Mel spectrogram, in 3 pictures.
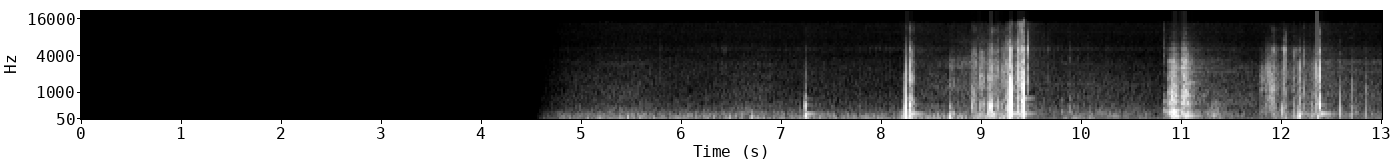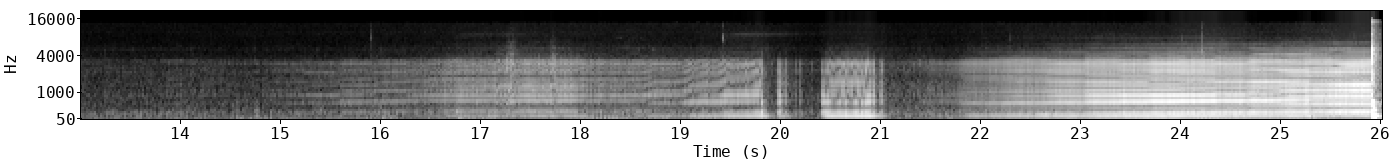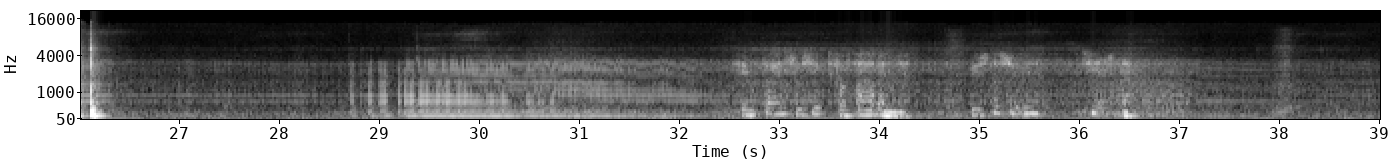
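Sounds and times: radio buzzing hum: 0:08.2 - 0:09.6, 0:10.8 - 0:39.0
radio tuning whistling tones: 0:28.6 - 0:39.0.

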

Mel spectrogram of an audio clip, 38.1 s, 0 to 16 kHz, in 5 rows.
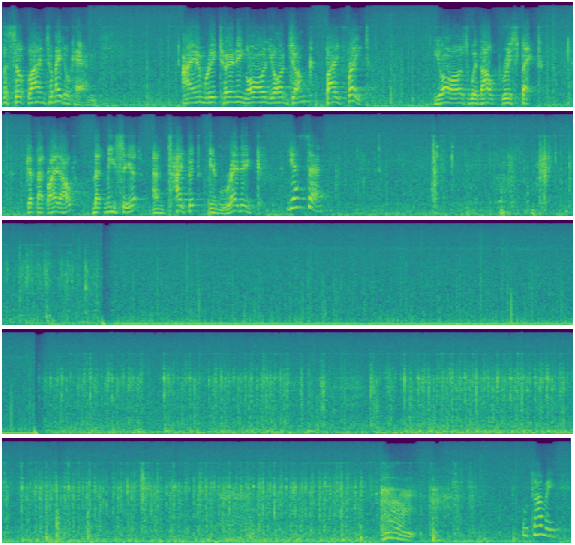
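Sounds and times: film soundtrack hiss and hum: 0:00.0 - 0:38.0
typewriter keys clacking: 0:23.4 - 0:27.2, 0:27.8 - 0:35.5.

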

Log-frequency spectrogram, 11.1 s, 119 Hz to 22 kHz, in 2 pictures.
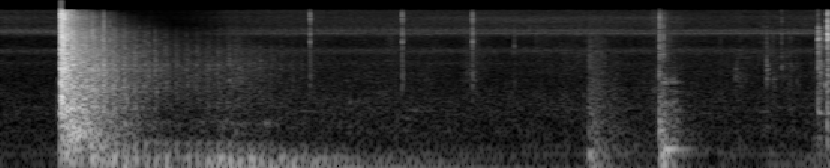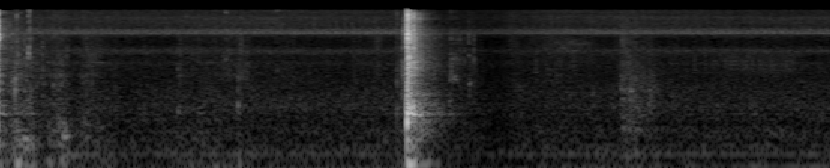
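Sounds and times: sharp gunshot crack: 0:00.4 - 0:03.4.

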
